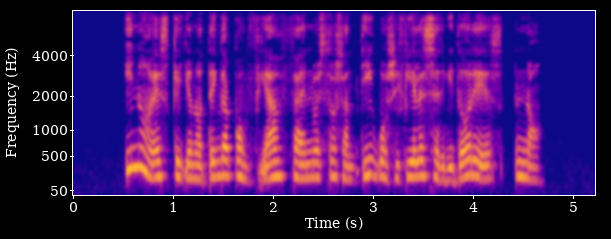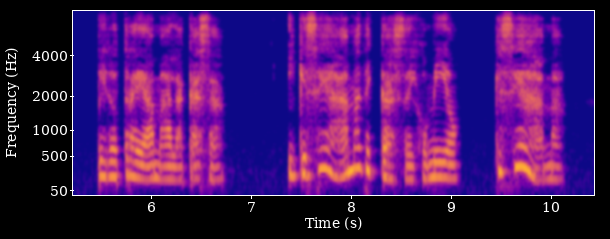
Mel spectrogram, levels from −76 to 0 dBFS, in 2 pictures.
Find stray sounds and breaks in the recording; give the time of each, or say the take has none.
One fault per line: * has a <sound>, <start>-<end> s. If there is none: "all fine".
all fine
